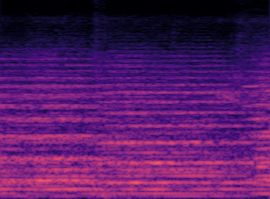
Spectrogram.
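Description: A fifth-grade school string orchestra of violins and cellos playing slow, sustained notes.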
